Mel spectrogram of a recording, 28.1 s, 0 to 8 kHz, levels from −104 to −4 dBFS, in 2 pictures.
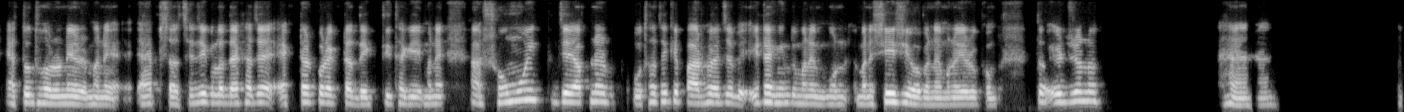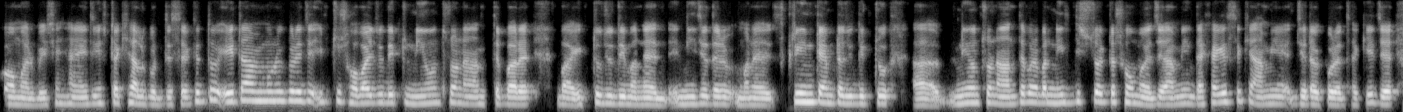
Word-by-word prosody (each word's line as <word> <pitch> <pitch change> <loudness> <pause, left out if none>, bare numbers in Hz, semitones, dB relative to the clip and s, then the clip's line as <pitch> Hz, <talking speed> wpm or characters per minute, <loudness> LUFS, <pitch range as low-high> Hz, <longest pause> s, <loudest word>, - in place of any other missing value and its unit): এত 150 - -13 0.2
ধরনের 155 -2 +3
মানে 140 -1 0
এ 260 0 -8
অ্যাপস 155 +1 -3
আছে, 140 +3 -8
যেগুলো 175 -2 +3
দেখা 165 +2 +2
যায় 175 - +5 0.2
একটার 180 +4 +1
পর 180 - +1
একটা 165 - +1
দেখতেই 140 +2 -2
থাকি। 145 -2 0
মানে 150 +1 0 0.3
আ - - 0 0.2
সময় 200 +7 +3 0.3
যে 190 - +8
আপনার 190 +1 0 0.3
কোথা 150 +5 -2
থেকে 195 +1 +2
পার 160 -1 +6
হয়ে 175 -1 +4
যাবে, 170 -3 0
এটা 185 +3 +5
কিন্তু 165 0 -3
মানে 155 0 0 0.2
মন 145 0 -3 0.2
মানে 145 0 0
শেষই 185 -2 +6
হবে 140 -1 +1
না। - - +1
মানে 140 +1 -1
এরকম। 140 -2 -2 0.4
তো - - 0 0.2
এর 180 - +4
জন্য 205 0 +3 1.3
হ্যাঁ, 140 -4 0
হ্যাঁ। 135 0 -10 1.4
কম 145 -2 +1
আর 130 - -2
বেশি। 130 +5 -4
হ্যাঁ, 145 -2 -3
এই - - -2
জিনিসটা 160 +1 -2
খেয়াল 170 -4 +2
করতেছে। 140 +1 -4
কিন্তু 200 +3 -2 0.2
এটা 195 +3 +2
আমি 210 -1 +2
মনে 210 0 +1
করি 210 -1 +4
যে - - +1
একটু 195 +2 -12
সবাই 170 0 +3
যদি 175 -1 -2
একটু 170 - -11
নিয়ন্ত্রণে 170 +1 -3
আনতে 145 0 -5
পারে 140 -1 +6 0.4
বা, 145 - +1
একটু 140 +5 -4
যদি 155 -1 +1
মানে 135 0 +1 0.2
নি - - -7
নিজেদের 150 0 0 0.2
মানে 135 0 0 0.2
স্ক্রিন 190 -1 +4
টাইমটা 170 -2 +3
যদি 155 0 -1
একটু 155 0 -2 0.4
আ - - +2 0.4
নিয়ন্ত্রণে 170 -1 0
আনতে 150 +5 -1
পারে 180 -1 +2
বা, - - +4
নির্দিষ্ট 180 +3 -5
একটা 185 0 -1
সময় 160 -6 +2
যে, - - +3
আমি 150 +3 -4
দেখা 150 +5 0
গেছে 190 +1 -1
কি 200 - -4
আমি 150 +2 -4 0.3
যেটা 145 -1 +2
করে 135 -2 +4
থাকি 135 +5 -6
যে 140 - +7
160 Hz, 190 wpm, -23 LUFS, 145-180 Hz, 1.4 s, যে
